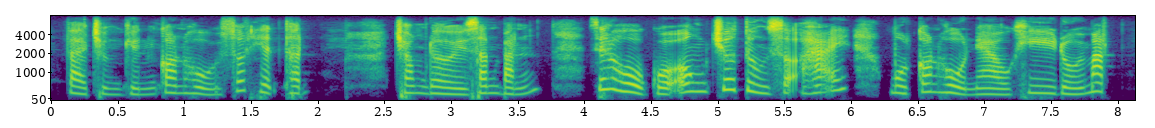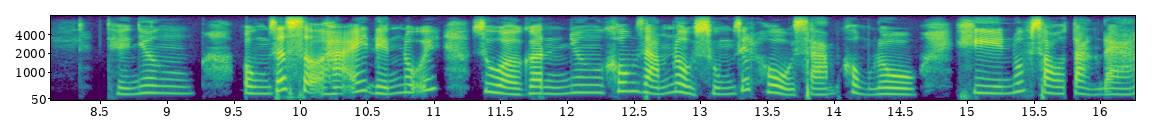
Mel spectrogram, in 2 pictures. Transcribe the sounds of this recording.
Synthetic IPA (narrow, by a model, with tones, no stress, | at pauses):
vaː˨˩t͡ɕɨ˨˩˦ŋki˨˦ənkɔ˧nɦo˧˩swə˦˥t̚hḭ˧˨ənt̪ʰə˨t̚ | t͡ɕɔ˧wŋ͡mɗəː˨˩jza˧nɓa˨˦nzi˦˥ət̚ho˧˩ku˧˩əʔə˧wŋ͡mt͡ɕɨ˧ət̪ɨ˨˩ŋsə̰ː˧˨ɦa̰ː˧˥jmo˨˩t̚kɔ˧nɦo˧˩naː˨˩wxi˧ɗo˨˦jma˨˩t̚ | t̪ʰe˨˦ɲɨ˧ŋʔə˧wŋ͡mzə˦˥t̚sə̰ː˧˨ɦa̰ː˧˥jɗe˨˦nːo̰˧˥jz̥u˧˩əɣə˨˩nɲɨ˧ŋxə˧wŋ͡mzaː˨˦mno˧˩sʊ˨˦ŋ͡mzi˦˥ət̚ho˧˩saː˨˦mxə˧˩wŋ͡mlo˧˩xi˧nu˦˥p̚sa˧wt̪aː˧˩ŋɗaː˨˦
